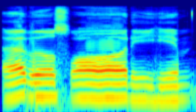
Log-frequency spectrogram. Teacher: pada lafal qalqalah ini tidak boleh ada hamzah tambahan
